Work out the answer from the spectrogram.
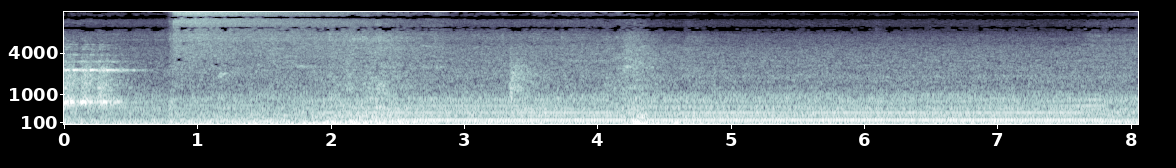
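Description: Inside a 1995 Siemens C651 MRT carriage: the door-closing chime ends within the first second, the doors shut, and about two and a half seconds in a steady electrical hum of several tones sets in from the train's equipment while it stands ready to depart. A single short knock comes about four seconds in.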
